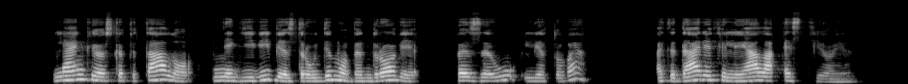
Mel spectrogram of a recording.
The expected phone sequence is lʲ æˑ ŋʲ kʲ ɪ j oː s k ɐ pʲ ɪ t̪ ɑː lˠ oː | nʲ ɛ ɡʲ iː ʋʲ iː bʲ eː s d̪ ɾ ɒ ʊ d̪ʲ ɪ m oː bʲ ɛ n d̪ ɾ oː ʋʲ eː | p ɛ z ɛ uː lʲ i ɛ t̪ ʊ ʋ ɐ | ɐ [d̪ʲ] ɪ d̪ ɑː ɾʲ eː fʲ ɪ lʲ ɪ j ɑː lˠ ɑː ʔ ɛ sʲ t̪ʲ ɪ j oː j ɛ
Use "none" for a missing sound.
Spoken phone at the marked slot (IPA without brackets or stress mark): t̪ʲ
